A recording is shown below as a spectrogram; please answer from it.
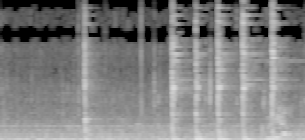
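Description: Metal spoon stirring thick egusi soup in a stainless steel pot, knocking and clicking against the pot's side several times, most of them in the second half, over a steady low hum.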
